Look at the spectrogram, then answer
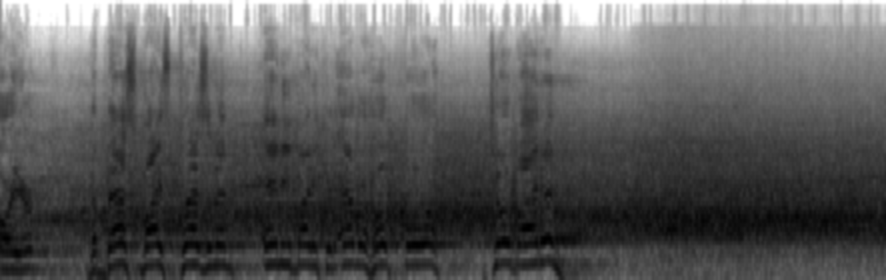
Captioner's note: cheers, applause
